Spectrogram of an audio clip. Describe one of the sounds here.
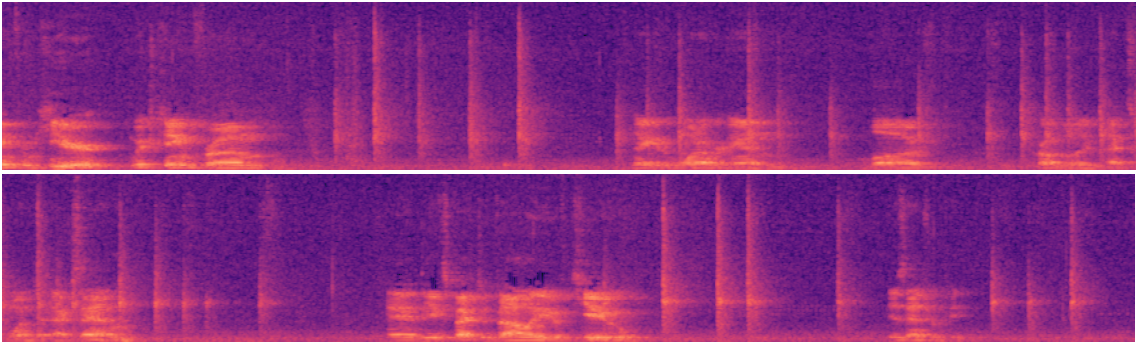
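A young man lectures calmly.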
